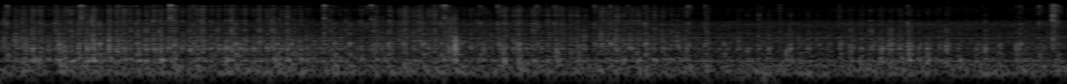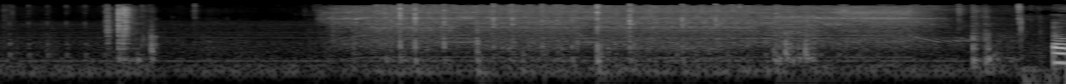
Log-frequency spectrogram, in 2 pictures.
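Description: Scratch-off coating being scratched off a savings-challenge card by hand. It is a soft, fine scratching at first, with a sharp click near nine seconds. About ten seconds in there is a louder, faster stretch of scratching that stops about a second before the end.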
